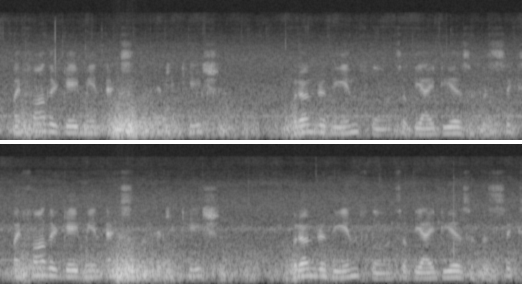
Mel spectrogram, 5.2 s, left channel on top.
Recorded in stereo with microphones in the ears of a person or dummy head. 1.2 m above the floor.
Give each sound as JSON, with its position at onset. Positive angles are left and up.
{"t": 0.1, "sound": "a man speaking", "side_deg": -10}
